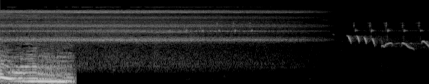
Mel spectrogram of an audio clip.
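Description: A male lion roaring at night, one call about a second long that falls in pitch, over a steady high chirring of night insects. The insects fade out about three seconds in, and a bird then calls in a quick series of short falling notes near the end.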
